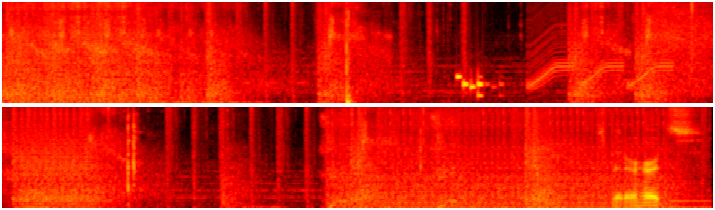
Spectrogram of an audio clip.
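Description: Automatic gun turrets firing at alien creatures in the Factorio game: repeated sharp bursts of rapid gunfire in clusters separated by brief gaps, with other game effects between.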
